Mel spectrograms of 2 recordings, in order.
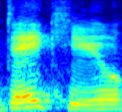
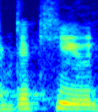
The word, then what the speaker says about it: dequeue: you have e type day q or dequeue depending on how you pronounce it and that's the equivalent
